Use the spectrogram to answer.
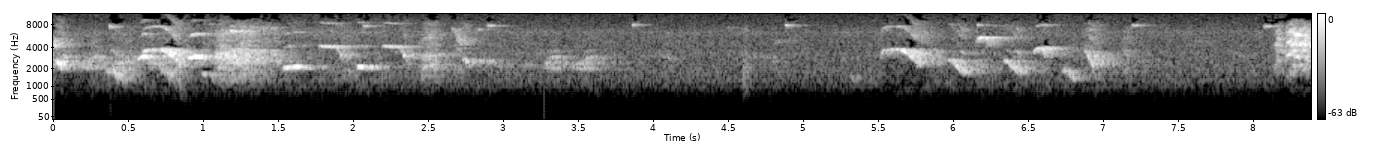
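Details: Chopi blackbird flock feeding on fruit in a backyard; a busy chorus of overlapping whistled and chattering notes, many quick downslurred phrases in bursts, loudest at the start and again after the middle, with pauses between.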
